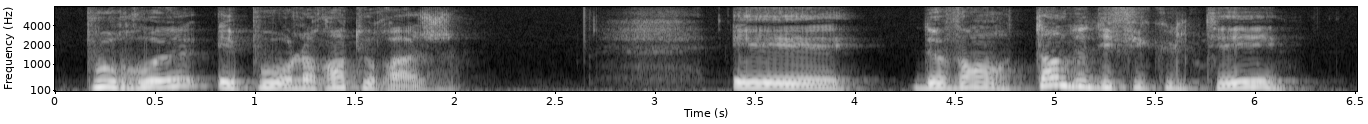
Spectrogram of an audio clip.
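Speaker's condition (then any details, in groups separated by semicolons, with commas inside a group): No condition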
